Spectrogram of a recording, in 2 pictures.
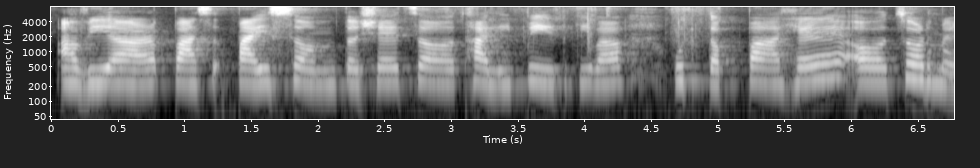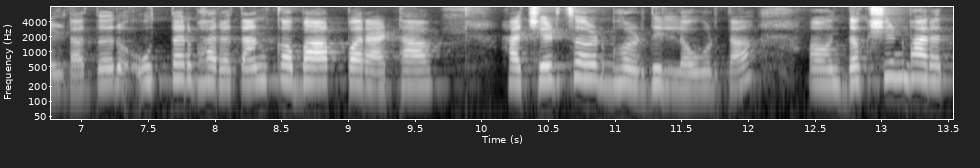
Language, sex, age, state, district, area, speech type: Goan Konkani, female, 30-45, Goa, Canacona, rural, spontaneous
